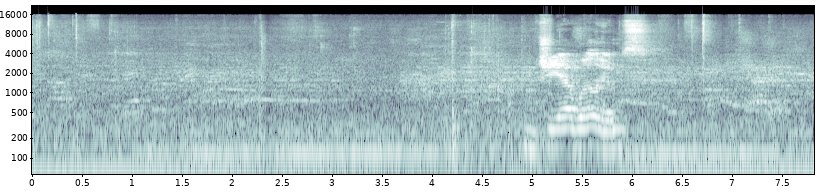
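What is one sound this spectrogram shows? Trading cards slide and rustle against each other.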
